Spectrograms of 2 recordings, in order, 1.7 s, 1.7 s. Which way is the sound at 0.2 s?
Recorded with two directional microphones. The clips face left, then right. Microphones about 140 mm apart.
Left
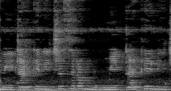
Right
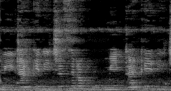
40° left (ahead or behind).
